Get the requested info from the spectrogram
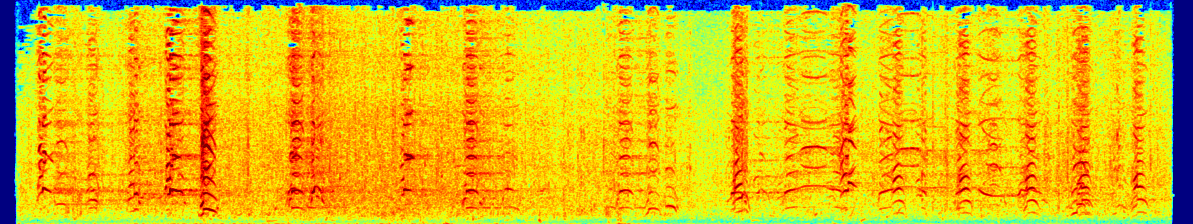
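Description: A flock of waterfowl on a lake calling. There are many short honking calls, overlapping and some bending up and down in pitch, over a faint steady low rumble.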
